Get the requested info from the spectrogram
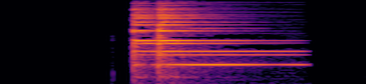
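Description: Notification-bell 'ding' sound effect of a YouTube subscribe animation: a single bright bell-like chime about a second in, ringing on for about a second before cutting off abruptly.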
